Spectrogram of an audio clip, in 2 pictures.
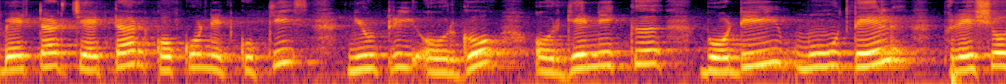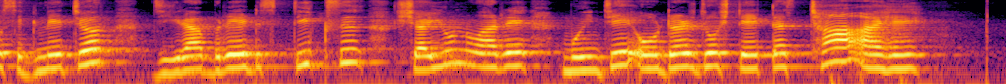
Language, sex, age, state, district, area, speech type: Sindhi, female, 30-45, Gujarat, Surat, urban, read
